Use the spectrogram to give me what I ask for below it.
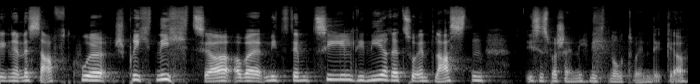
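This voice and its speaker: A woman with a normal speaking voice, fairly low pitch, ordinary pitch variation and a fairly slow pace, in a very clean recording with a silent background. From Austria, Carinthia. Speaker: nephrologist. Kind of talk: interview.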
